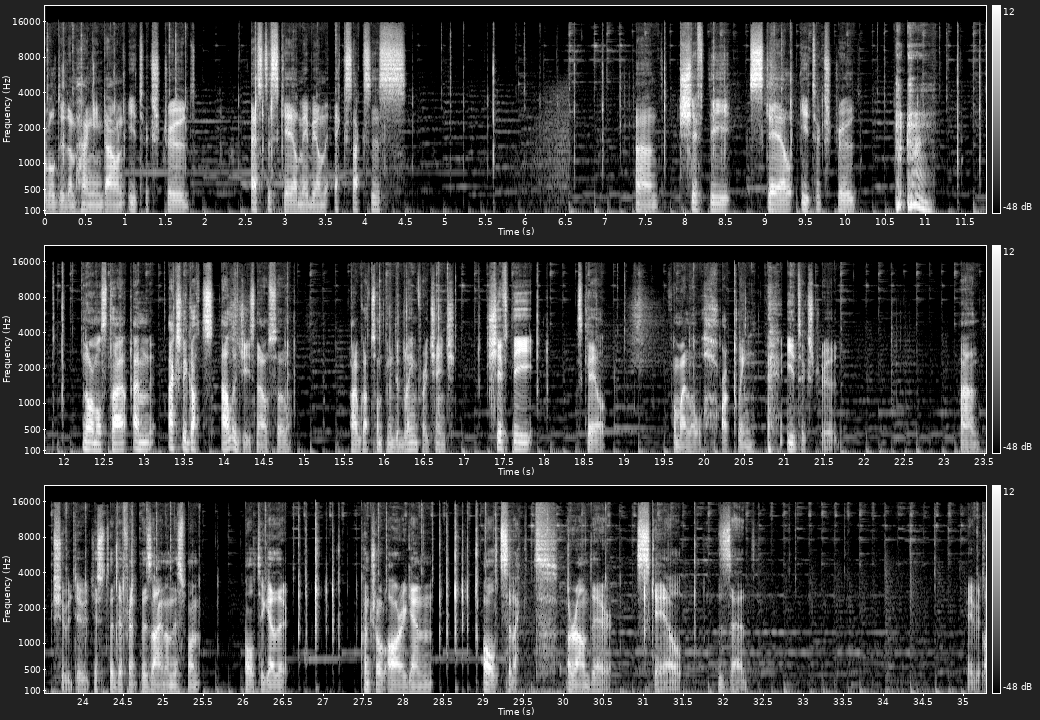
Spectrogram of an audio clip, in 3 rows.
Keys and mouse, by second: 0.0 shift+click, 0.5 e, 1.4 middle click, 2.3 s, 2.5 x, 3.3 click, 3.9 middle click, 4.9 middle click, 5.8 shift+middle click, 7.6 shift+d, 7.8 right click, 8.0 s, 8.8 click, 9.0 e, 10.1 click, 10.3 middle click, 11.5 click, 11.8 shift+click, 12.3 s, 12.9 click, 14.5 i, 15.5 click, 15.8 ctrl+z, 16.4 shift+click, 16.8 shift+d, 17.1 click, 17.6 s, 18.6 click, 18.8 middle click, 19.5 middle click, 20.0 e, 23.4 click, 23.7 middle click, 24.2 ctrl+r, 24.8 right click, 25.1 middle click, 26.0 click, 26.4 3, 26.6 a, 27.0 ctrl+r, 27.9 click, 28.3 a, 28.3 3, 28.5 a, 28.7 alt+shift+click, 29.4 alt+shift+click, 30.2 middle click, 30.7 s, 31.3 z, 32.5 click, 33.2-34.3 drag, 34.9 click.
